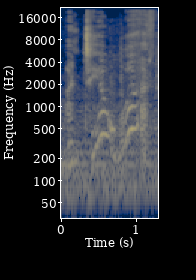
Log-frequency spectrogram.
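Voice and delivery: high breathy whispered question. Acted. Storyteller whispering a teaser to the children. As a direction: whisper the question to build suspense.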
